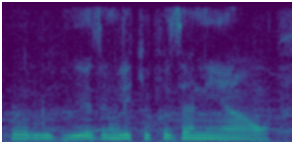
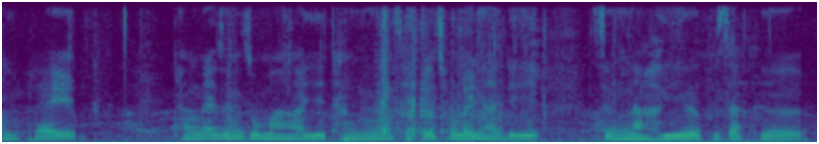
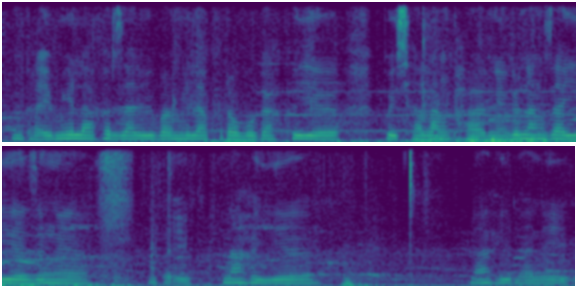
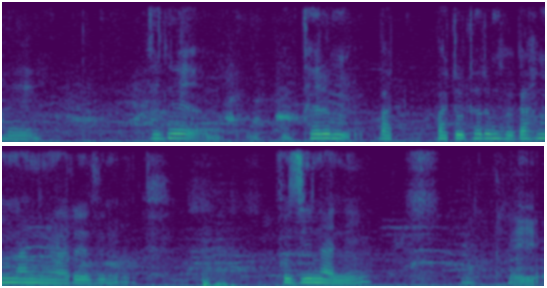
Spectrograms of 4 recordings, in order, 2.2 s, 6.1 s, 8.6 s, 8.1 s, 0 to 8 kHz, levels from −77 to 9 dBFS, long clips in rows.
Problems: low volume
